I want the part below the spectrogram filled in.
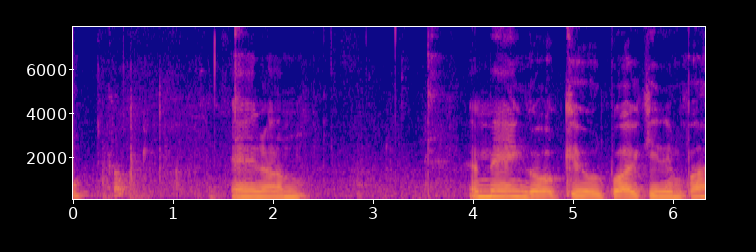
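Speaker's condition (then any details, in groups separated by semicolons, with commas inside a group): Traumatic brain injury; car accident; six months since injury, learning to walk, inappropriate laughter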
